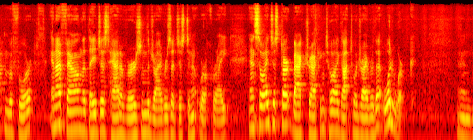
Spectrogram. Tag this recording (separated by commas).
inside a small room, Speech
